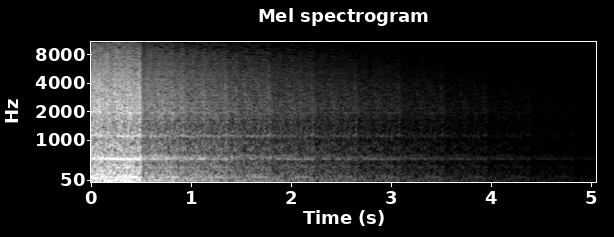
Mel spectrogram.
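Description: An electronic music track ends on a loud chord that slowly fades to silence.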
